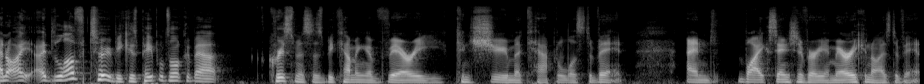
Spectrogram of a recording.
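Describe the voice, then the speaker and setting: A man with a medium-pitched voice speaks at a fairly quick pace with lively intonation. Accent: Australian. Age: 20s. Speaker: podcast co-host. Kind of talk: casual chat.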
